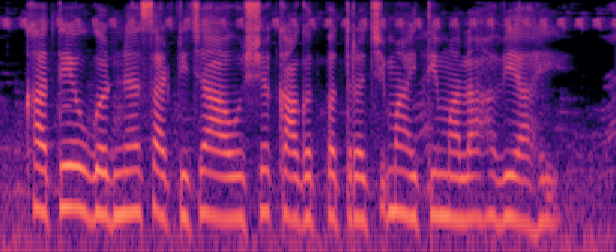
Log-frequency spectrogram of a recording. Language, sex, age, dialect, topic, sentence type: Marathi, female, 18-24, Northern Konkan, banking, question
